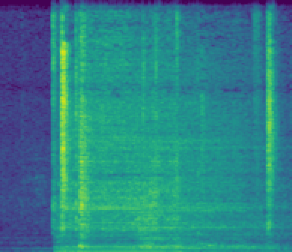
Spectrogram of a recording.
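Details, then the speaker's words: Kenmore washing machine on spin, lid switch bypassed: motor and water pump hum steadily but drum and agitator don't turn; failed coupling between motor and transmission, fixed by replacing it. "so let's do this you hear the water pump and the motor running or spinning but"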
